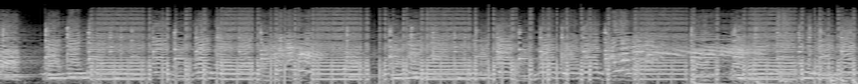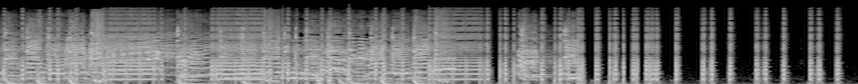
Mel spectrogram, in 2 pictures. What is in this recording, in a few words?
iphone Minions Ringtone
